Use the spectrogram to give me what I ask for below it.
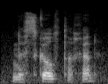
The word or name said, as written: Na Sgoltachan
